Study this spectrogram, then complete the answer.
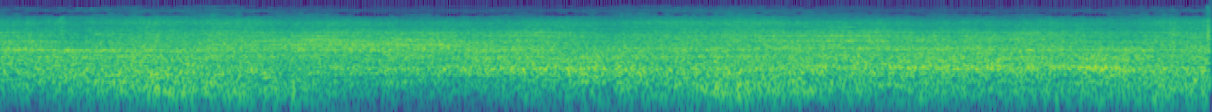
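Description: A long freight train rumbles past close by with a steady roar.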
